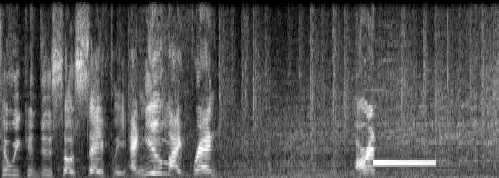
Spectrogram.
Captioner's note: beep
